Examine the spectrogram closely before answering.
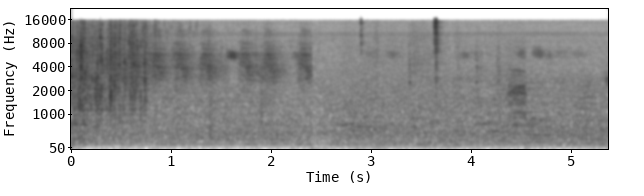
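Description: A sharp metal clank, then a metal spatula scraping and clinking against a metal pan as thick curry of taro root and potato is tipped out into a steel bowl. The scraping dies away after about two and a half seconds, and one more sharp click follows a second later.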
